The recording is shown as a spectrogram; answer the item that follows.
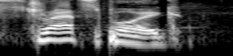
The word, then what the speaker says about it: Strasbourg: Patrick, but if you're going to say it correctly, it's Strasbourg.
